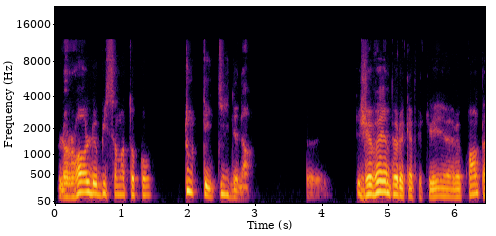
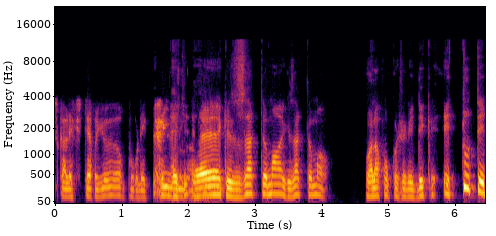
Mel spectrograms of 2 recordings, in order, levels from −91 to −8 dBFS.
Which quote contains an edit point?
first; 1 cut; at 3.8 s

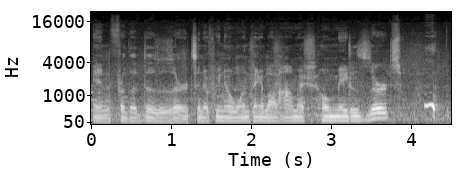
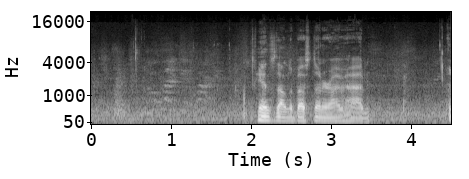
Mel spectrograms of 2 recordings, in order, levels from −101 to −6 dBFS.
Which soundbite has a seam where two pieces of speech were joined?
first; 1 cut; at 3.2 s

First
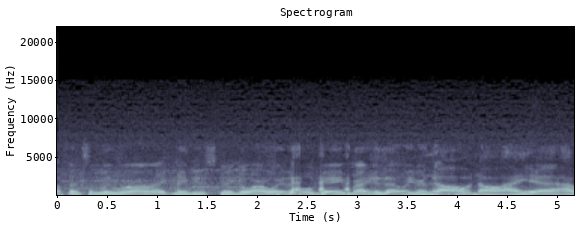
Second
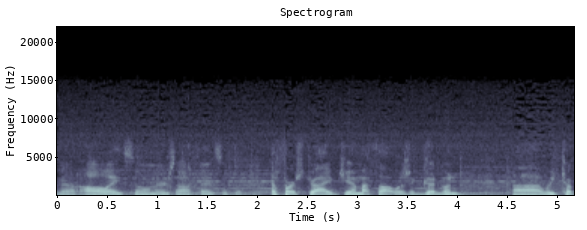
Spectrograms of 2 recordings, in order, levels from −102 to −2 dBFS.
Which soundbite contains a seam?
second; 1 cut; at 3.9 s

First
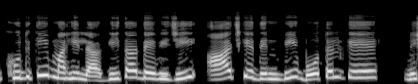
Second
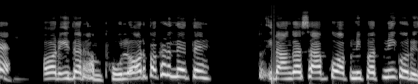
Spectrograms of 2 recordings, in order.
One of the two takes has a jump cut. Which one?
second; 1 cut; at 2.7 s

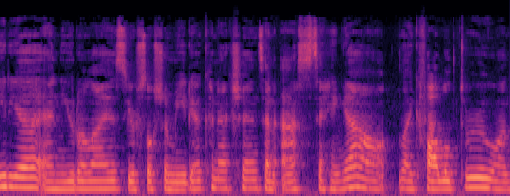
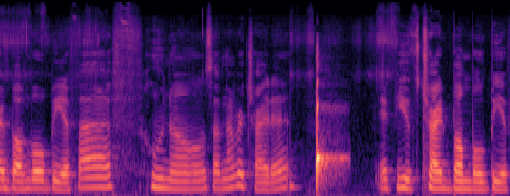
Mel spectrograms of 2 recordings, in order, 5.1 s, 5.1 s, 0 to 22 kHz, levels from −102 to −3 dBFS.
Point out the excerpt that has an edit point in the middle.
second; 1 cut; at 3.0 s

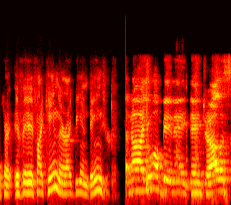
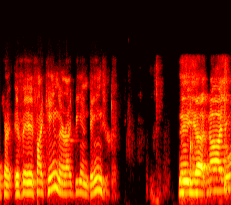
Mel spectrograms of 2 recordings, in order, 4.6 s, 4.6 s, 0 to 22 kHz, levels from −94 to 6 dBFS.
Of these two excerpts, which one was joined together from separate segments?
first; 1 cut; at 2.5 s

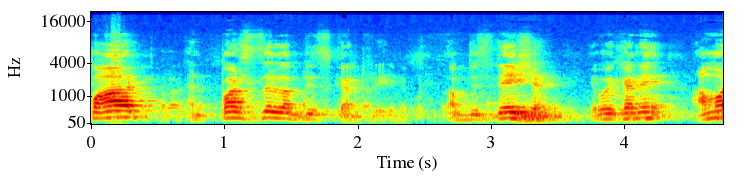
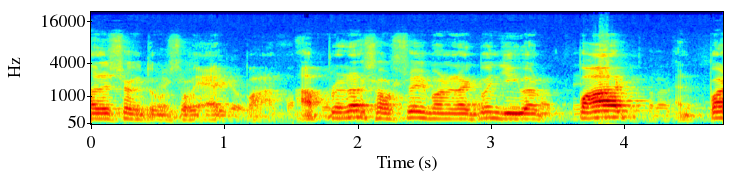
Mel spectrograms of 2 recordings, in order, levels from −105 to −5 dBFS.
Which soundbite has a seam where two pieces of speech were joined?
second; 1 cut; at 1.4 s

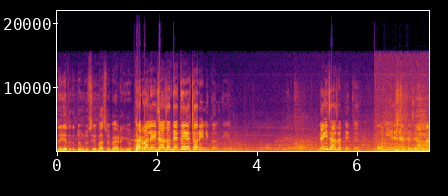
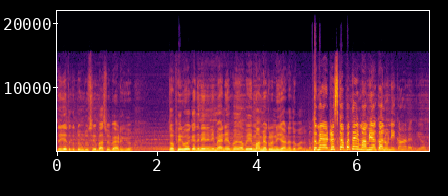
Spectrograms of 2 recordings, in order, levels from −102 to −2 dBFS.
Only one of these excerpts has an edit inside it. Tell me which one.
first; 2 cuts; at 1.5 s, 6.2 s

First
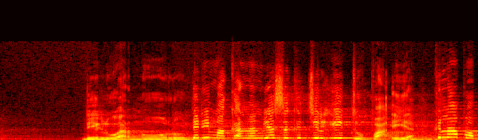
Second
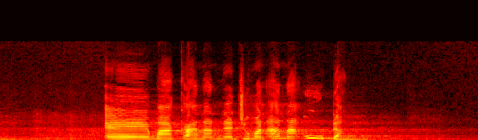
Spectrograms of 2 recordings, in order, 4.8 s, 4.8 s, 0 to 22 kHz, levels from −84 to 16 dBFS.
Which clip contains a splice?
first; 1 cut; at 1.9 s

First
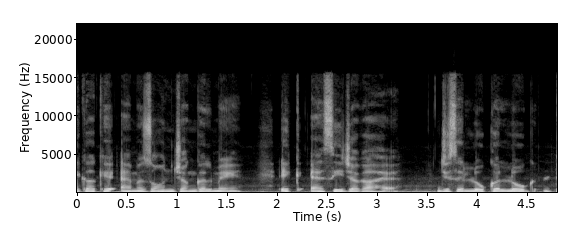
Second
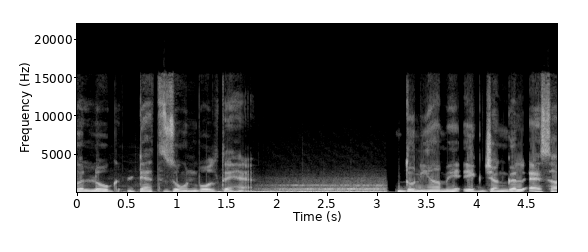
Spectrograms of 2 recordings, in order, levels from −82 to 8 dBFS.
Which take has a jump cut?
second; 1 cut; at 3.0 s

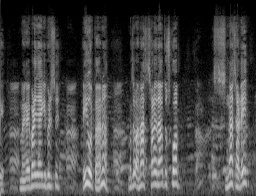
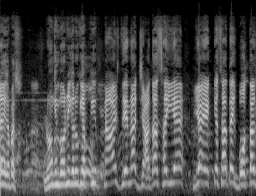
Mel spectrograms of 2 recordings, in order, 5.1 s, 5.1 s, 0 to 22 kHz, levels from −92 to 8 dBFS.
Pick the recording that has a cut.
second; 1 cut; at 2.1 s

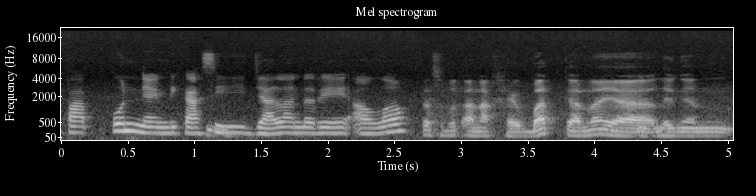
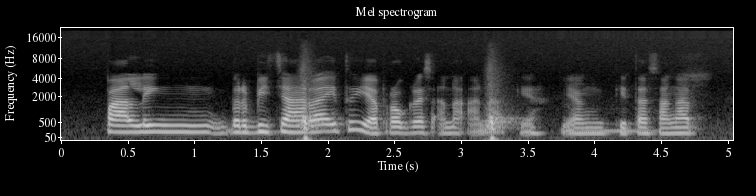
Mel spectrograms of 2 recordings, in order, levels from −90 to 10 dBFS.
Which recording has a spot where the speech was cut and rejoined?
first; 1 cut; at 2.7 s

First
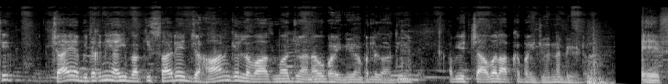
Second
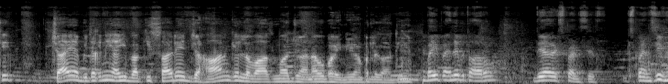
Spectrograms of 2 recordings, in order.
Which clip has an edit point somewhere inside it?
second; 1 cut; at 4.2 s

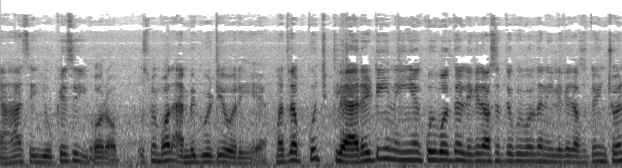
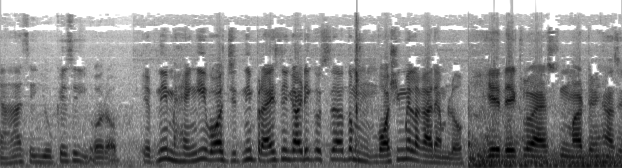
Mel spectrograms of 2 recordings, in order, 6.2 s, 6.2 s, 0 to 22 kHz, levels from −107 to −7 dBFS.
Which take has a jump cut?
second; 2 cuts; at 1.4 s, 4.7 s

